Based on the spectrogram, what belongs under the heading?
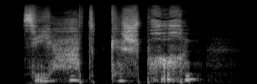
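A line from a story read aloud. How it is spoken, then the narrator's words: Insistent whisper. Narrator (German): flüsterte Saga beharrlich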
